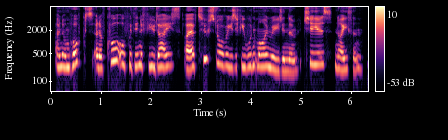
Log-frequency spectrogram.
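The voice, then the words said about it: Put-on Birmingham accent. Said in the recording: “read that top paragraph out as well in a Birmingham accent”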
